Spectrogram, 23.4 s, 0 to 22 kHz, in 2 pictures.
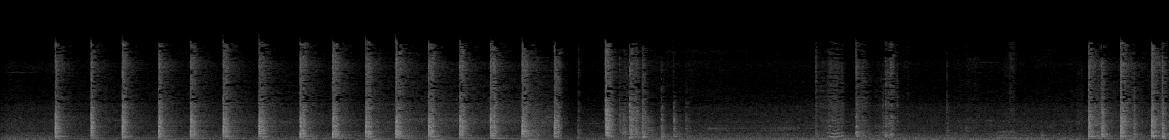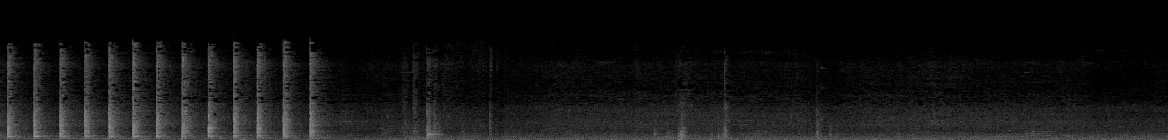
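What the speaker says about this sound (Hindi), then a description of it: "हथौड़े से एकदम हल्के हल्के से अपन मारेंगे तो सीधा डेंट बाहर आ जाएगा" A small hammer lightly taps a dent out of an Activa 3G scooter body panel: two long runs of quick, evenly spaced metallic taps, close up, separated by quieter scraping and handling noises.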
